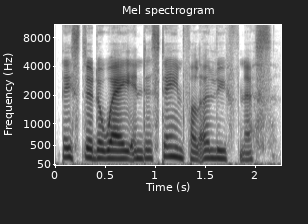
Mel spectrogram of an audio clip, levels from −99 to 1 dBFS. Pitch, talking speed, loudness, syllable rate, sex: 185 Hz, 160 wpm, -18 LUFS, 5.5 syllables/s, female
